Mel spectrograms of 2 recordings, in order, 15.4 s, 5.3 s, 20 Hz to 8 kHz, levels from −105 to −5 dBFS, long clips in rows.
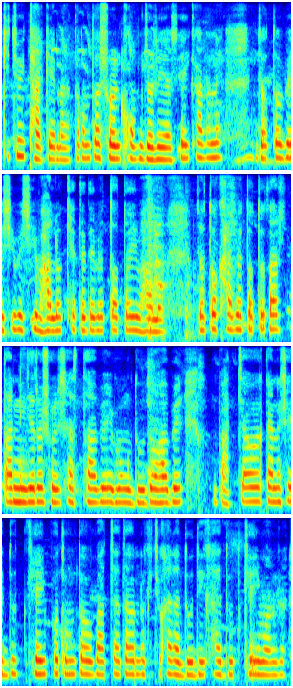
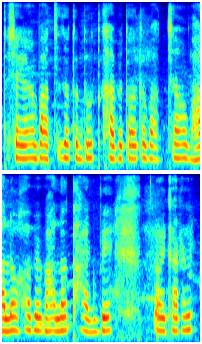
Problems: background sounds at intervals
